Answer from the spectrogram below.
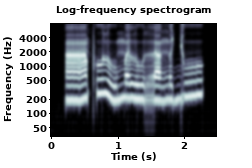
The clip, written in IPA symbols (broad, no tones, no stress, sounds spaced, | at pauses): ɐ̃ː pʰ u l u m ə l u r ɐ ŋ ə ɟ u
